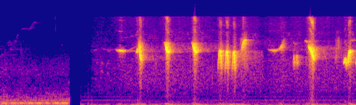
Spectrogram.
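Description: A low steady hum stops abruptly just under a second in. About a second and a half in, a series of loud, sharp bird chirps begins, with quick rising and falling notes and short rapid trills.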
